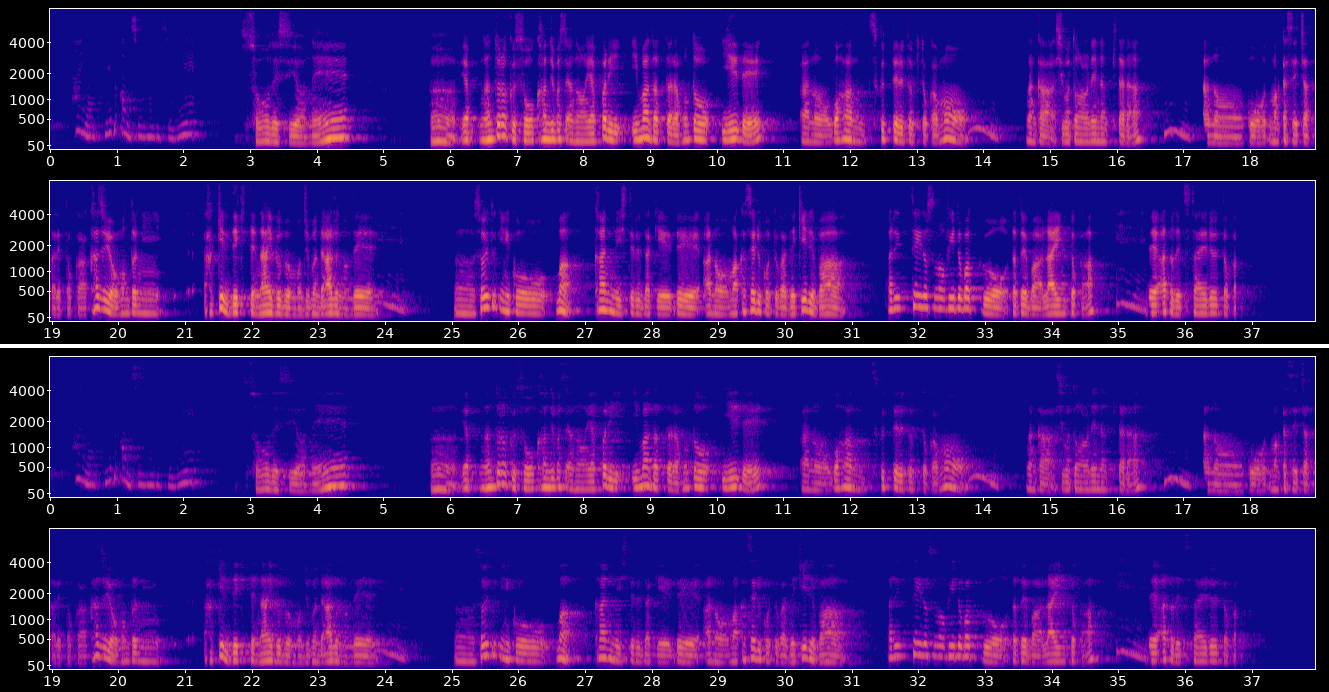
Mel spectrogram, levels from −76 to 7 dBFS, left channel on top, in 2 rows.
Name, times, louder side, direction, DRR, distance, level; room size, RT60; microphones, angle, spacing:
voice 1, 0.3-2.2 13.8-14.2 16.7-17.1 23.8-24.3 35.0-35.5, left 1 dB, 40° left, 0 dB, 1.0 m, -44 dB
voice 2, 2.9-4.5 5.7-10.7 11.2-13.8 14.7-16.4 17.3-20.7 21.3-23.9 25.0-26.8 27.1-30.9 31.5-34.7 35.5-36.8, left 6 dB, 90° left, 10 dB, 0.4 m, -27 dB
14.5 x 7.6 x 8.2 m, 1.1 s
head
